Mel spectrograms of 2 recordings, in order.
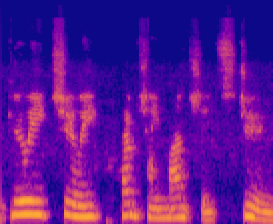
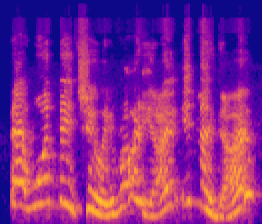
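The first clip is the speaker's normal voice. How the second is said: much higher, eager sly dingo; gleeful dingo; 11 semitones higher, 3 dB louder than usual. A narrator's reading. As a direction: bounce up with crafty glee. Dingo agrees, very high.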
